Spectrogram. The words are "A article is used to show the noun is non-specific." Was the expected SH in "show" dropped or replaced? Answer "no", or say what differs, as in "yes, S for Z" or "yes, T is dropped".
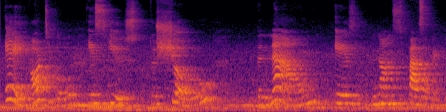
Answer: no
